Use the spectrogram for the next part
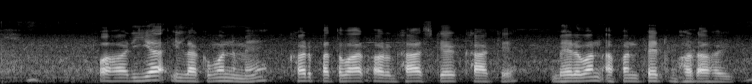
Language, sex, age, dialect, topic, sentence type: Magahi, male, 25-30, Western, agriculture, statement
